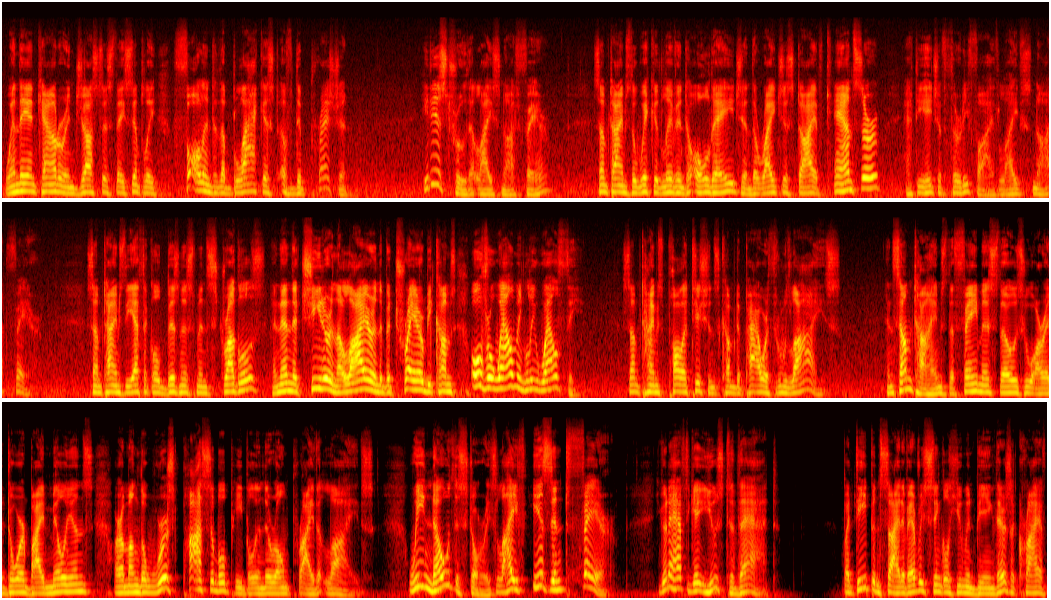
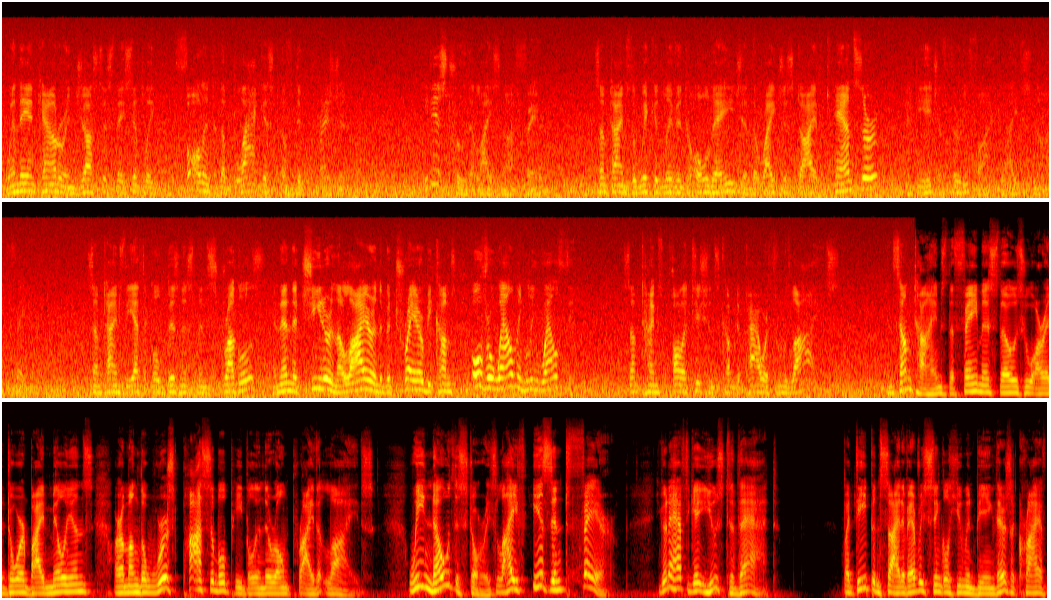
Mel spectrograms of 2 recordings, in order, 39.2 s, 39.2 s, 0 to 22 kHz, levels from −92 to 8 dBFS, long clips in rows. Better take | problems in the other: first | hiss; loud; until 24 s; 6 dB below the speech; faint in the first

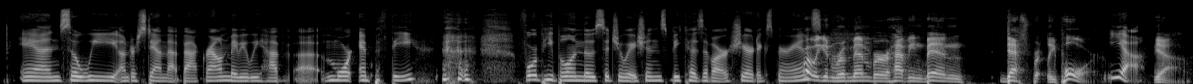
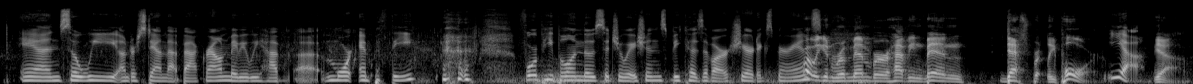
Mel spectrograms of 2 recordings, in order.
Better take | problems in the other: first | rain or running water; noticeable; throughout; 20 dB below the speech

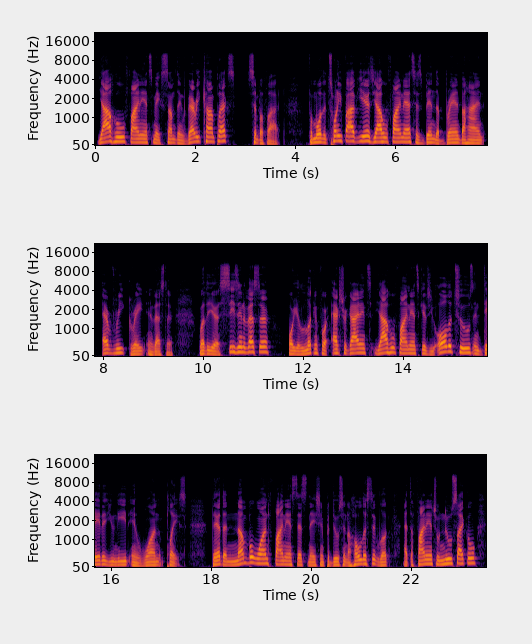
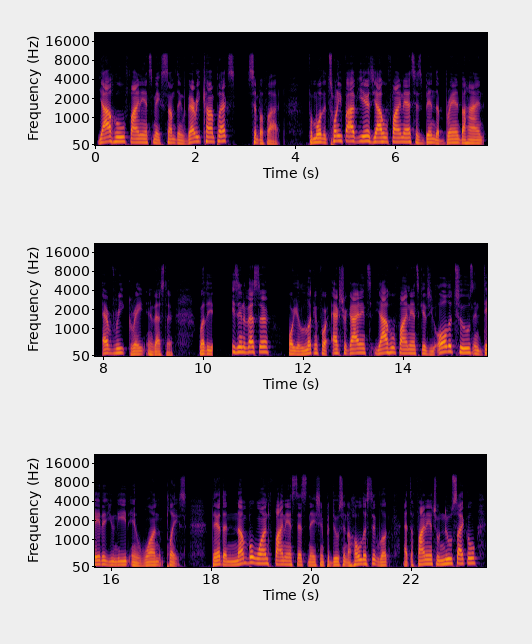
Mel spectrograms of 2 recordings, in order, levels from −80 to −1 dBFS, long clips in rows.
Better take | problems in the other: first | audio cutting out; at 10 s

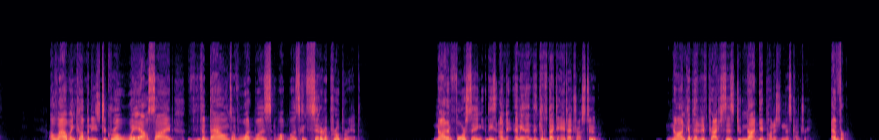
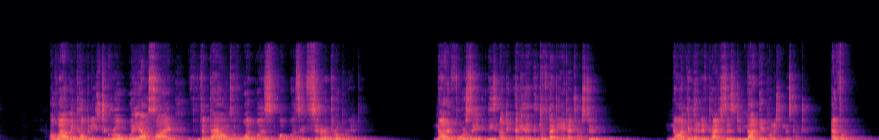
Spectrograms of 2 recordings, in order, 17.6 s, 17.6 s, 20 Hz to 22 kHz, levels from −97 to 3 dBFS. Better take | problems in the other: first | room echo; slight; dies away in 0.7 s

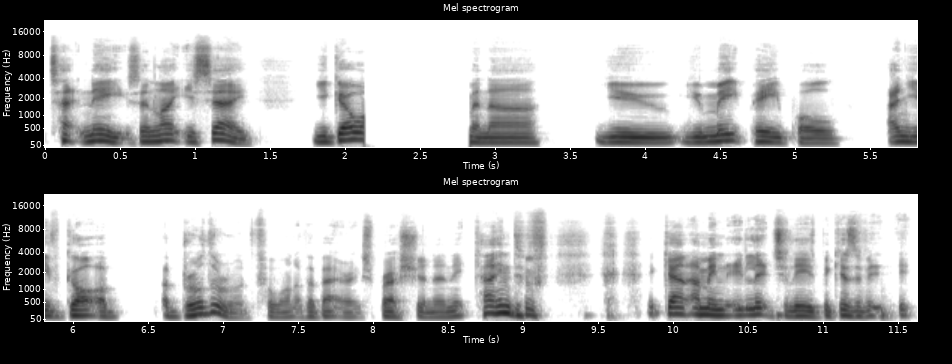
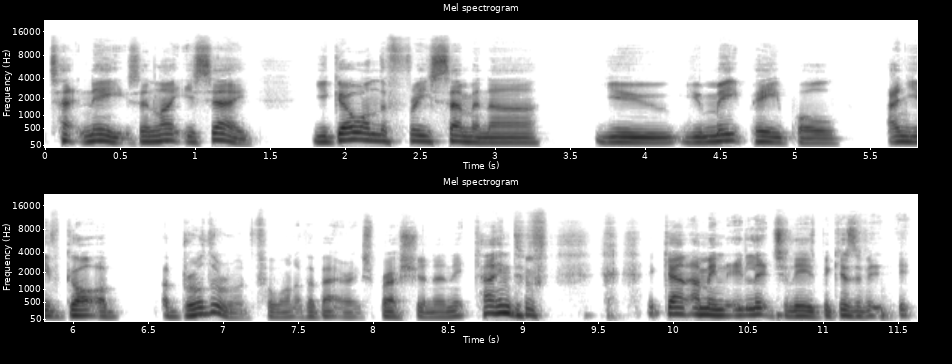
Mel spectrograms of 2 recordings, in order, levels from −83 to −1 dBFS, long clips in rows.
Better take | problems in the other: second | audio cutting out; at 2 s for 0.5 s

